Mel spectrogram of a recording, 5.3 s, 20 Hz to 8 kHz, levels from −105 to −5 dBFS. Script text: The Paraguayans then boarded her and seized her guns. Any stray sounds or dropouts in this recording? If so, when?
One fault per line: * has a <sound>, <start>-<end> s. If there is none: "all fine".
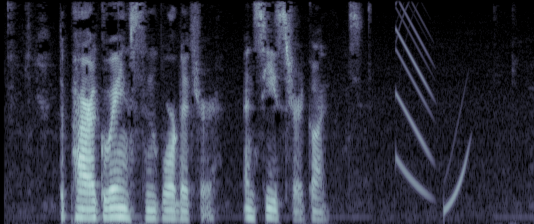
* has a chirp, 4.0-4.7 s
